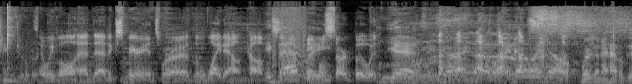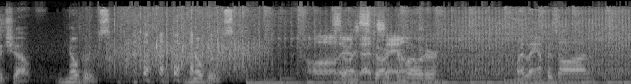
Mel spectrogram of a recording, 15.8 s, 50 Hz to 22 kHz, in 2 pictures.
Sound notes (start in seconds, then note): 5.1 laughing; 9.5 laughing; 10.7 reel clicking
